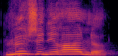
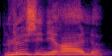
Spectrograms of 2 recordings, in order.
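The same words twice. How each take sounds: First: Loud, high alarmed shout; startled cry. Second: Louder, dismayed repeat; echoed alarm. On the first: Officer shocked to see the general, crying out. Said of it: "cria Digby". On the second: Soldiers repeating the alarm, louder. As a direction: echo in dismay. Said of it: "répétèrent les soldats". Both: A narrator's reading.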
